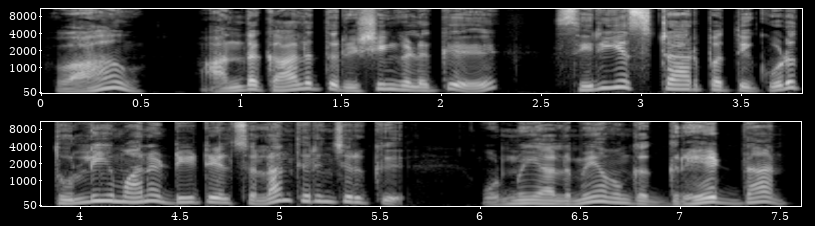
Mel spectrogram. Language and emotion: Tamil, surprised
